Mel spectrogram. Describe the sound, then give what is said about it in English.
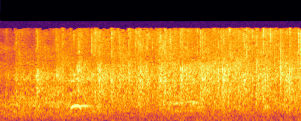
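A crowd applauds steadily, a dense wash of many hands clapping at an even, moderate level for several seconds with no voices standing out. “Don't clap, just throw money.”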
